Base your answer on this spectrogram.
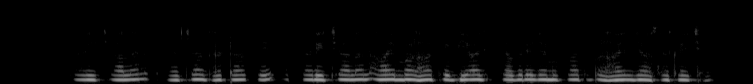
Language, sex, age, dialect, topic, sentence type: Maithili, male, 18-24, Eastern / Thethi, banking, statement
